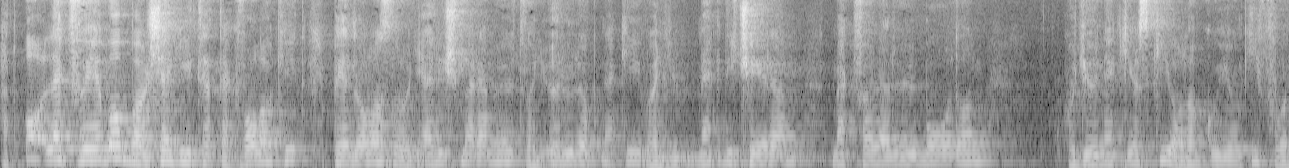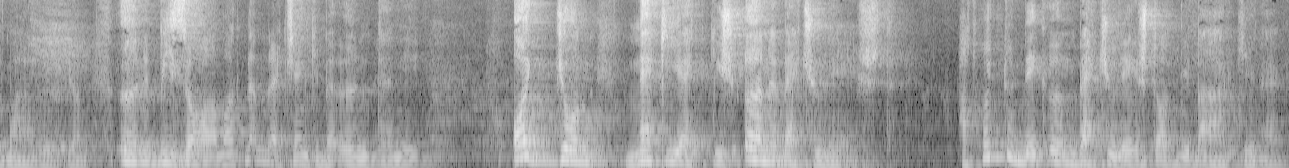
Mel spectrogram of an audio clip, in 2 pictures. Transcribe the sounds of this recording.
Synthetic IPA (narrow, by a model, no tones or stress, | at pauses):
hat̪lɛkføːjɛbɒbːɒnʃɛɡiːt̪hɛt̪ɛkʋɒlɒkit̪peːld̪aːulɒzːɒlhoɛliʃmɛɾɛmøːt̪ʋɒɟø̞ɾyløknɛkivɒɟmɛɡd̪it͡ʃeːɾɛmːɛkfɛlɛløːmoːd̪o̞n | ho̞ɟøːnɛkiɛst̪kiɒlɒkujːo̞ŋkifo̞rmaːloːɟːo̞nø̞nbizɒlmɒt̪nɛmlɛɦɛt̪ʃɛŋkibɛø̞nt̪ɛni | ɒɟːo̞nːɛkiɛɟkiʃønbɛt͡ʃylḛːʃt̪ | hat̪ho̞ct̪ud̪neːkømbɛt͡ʃyleːʃt̪ɒd̪nibaːrkinɛk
